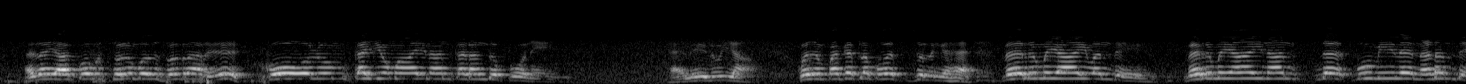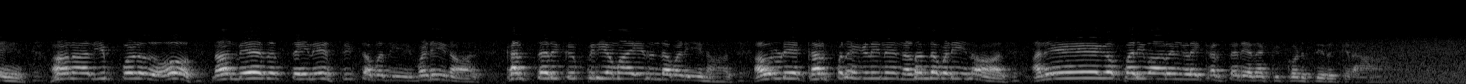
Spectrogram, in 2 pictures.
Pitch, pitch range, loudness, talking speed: 260 Hz, 245-275 Hz, -27 LUFS, 75 wpm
